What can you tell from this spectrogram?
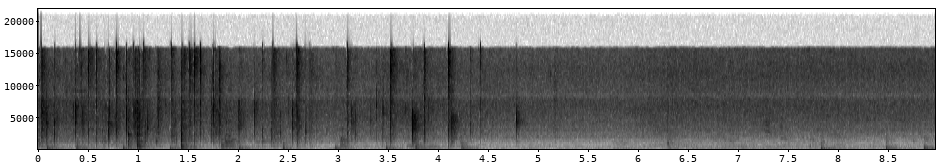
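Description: Cumin seeds and broken dried red chillies sizzling in hot oil in a kadhai as the tadka is tempered. Rapid sharp crackles for the first four seconds or so thin out to a steady sizzle with occasional pops.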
